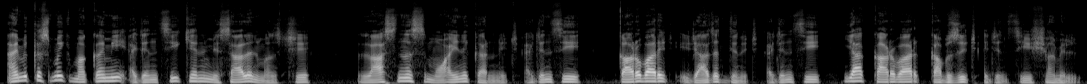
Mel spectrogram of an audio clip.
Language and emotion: Kashmiri, neutral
